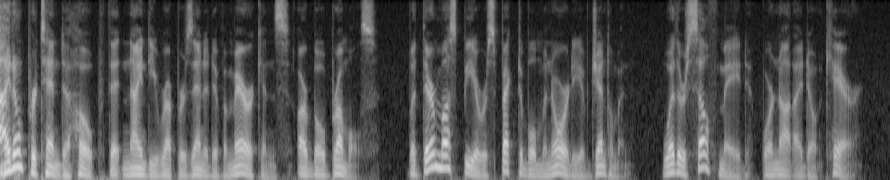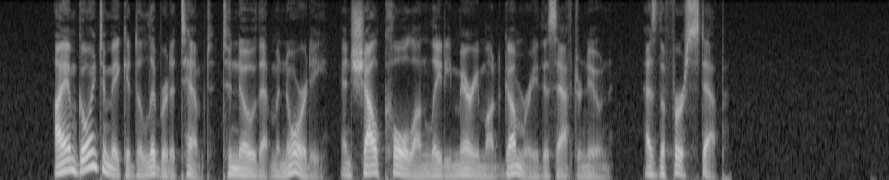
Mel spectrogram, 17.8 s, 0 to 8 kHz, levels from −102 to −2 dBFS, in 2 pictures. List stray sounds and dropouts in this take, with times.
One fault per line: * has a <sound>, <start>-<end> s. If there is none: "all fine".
all fine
